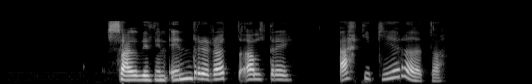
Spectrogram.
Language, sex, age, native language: Icelandic, female, 20-29, Icelandic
